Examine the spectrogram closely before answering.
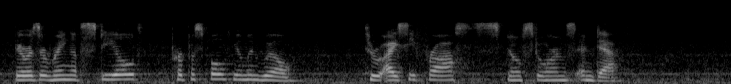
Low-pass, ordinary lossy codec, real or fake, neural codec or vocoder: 7.2 kHz; Opus, 16 kbps; fake; codec, 16 kHz, 4 kbps, FreqCodec, larger model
